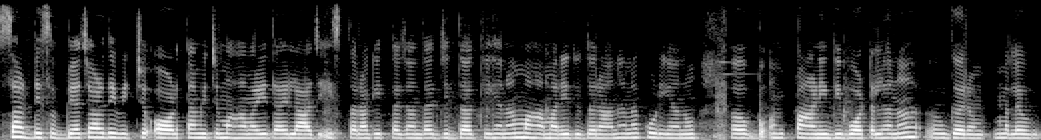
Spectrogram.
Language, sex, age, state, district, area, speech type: Punjabi, female, 18-30, Punjab, Rupnagar, rural, spontaneous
